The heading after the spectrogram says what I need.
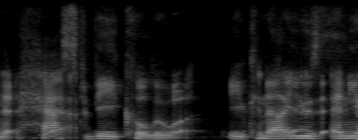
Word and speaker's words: Kahlua: Kahlua.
